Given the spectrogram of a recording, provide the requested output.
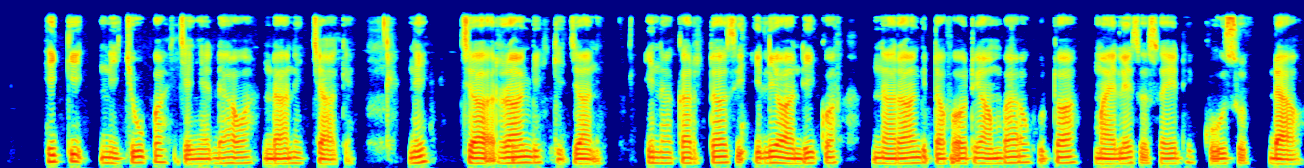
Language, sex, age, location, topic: Swahili, male, 18-24, Nakuru, health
